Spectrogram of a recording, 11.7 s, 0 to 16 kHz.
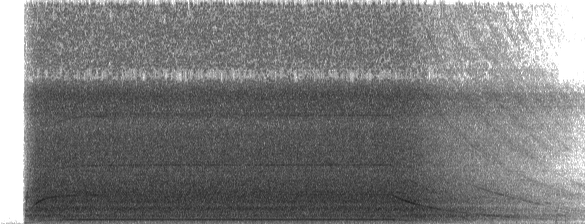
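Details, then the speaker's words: Riccar 8850 vacuum motor after a bearing repack, reinstalled, drawing about 10.5 A at no load: a smooth, steady high whine with no rumble, then an even wind-down. The motor runs normally. "that's so much better I've got about ten and a half amps under no-load so we're in good shape"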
